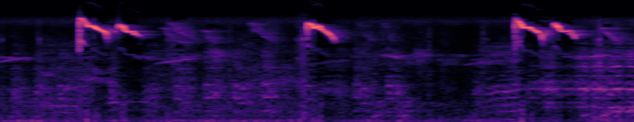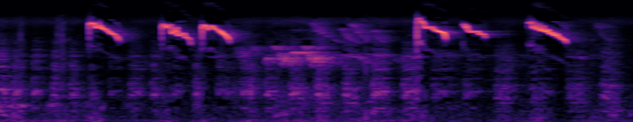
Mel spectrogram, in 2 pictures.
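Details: Buxtoni Oriental white-eye singing ngalas style as a lure for other white-eyes: bright, steeply descending whistles, single or paired, in irregular bursts, with faint twittering and rustling beneath.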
